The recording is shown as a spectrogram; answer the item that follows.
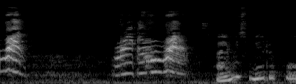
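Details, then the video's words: Indoor male green Indian ringneck talking: shrill, nasal word-like phrases in two bursts, then a lower-pitched voice speaking near the end. "Male Green Indian Ringneck Talking"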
